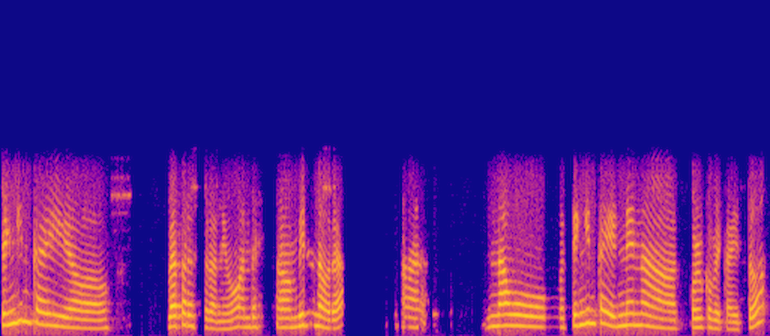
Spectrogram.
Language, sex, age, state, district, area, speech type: Kannada, female, 30-45, Karnataka, Shimoga, rural, conversation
